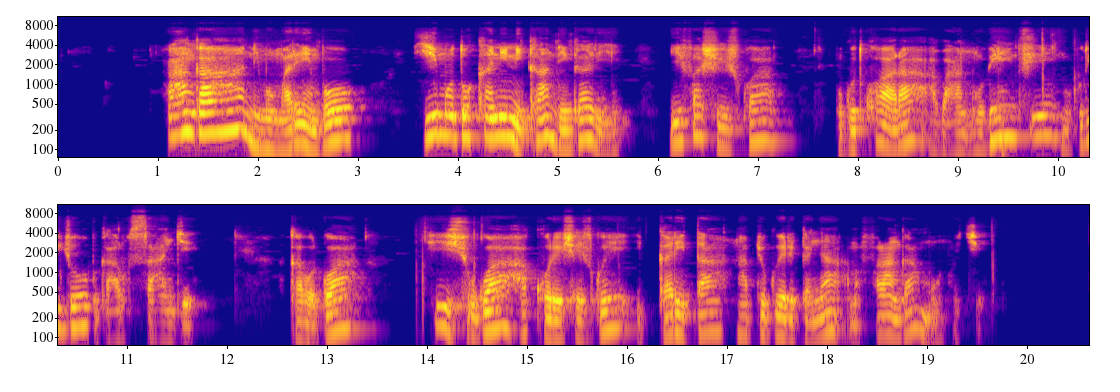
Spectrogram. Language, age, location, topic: Kinyarwanda, 18-24, Kigali, government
